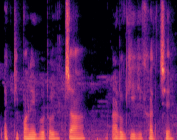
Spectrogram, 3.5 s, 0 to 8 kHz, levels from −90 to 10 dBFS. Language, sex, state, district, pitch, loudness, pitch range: Bengali, male, West Bengal, Alipurduar, 115 Hz, -18 LUFS, 110-120 Hz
